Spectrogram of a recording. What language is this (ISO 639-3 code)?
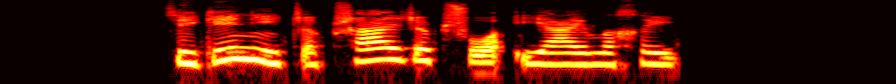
abk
